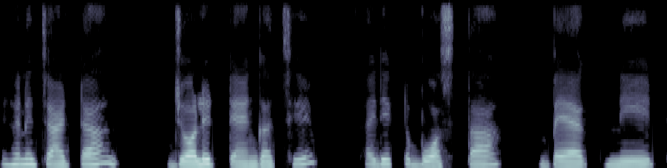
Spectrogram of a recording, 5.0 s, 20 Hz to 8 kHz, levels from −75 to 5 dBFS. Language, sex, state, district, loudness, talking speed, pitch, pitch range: Bengali, female, West Bengal, Cooch Behar, -18 LUFS, 130 wpm, 220 Hz, 210-240 Hz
